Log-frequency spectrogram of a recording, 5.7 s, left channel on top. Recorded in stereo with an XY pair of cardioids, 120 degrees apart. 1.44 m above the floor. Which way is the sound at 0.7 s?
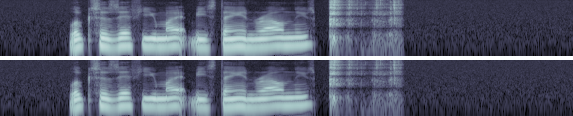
15° left.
